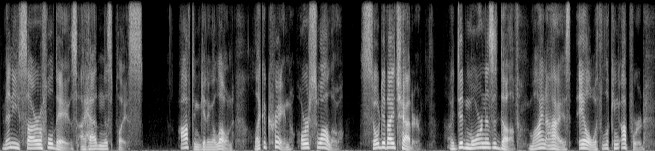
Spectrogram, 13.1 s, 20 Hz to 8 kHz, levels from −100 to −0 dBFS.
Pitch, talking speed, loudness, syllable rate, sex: 165 Hz, 150 wpm, -19 LUFS, 4.4 syllables/s, male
